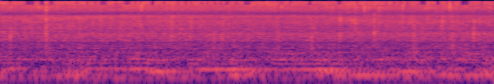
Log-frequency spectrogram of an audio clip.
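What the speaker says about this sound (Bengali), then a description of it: "সর্ষের তেল দিয়ে, শুকনো লঙ্কা, তেজপাতা ফোড়ন দিয়ে পেঁয়াজগুলোকে ভাজবো।" Onions and capsicum frying in mustard oil with dried red chilli and bay leaf, a dense, steady, close sizzle with faint crackles and stirring scrapes throughout, and no talking.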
